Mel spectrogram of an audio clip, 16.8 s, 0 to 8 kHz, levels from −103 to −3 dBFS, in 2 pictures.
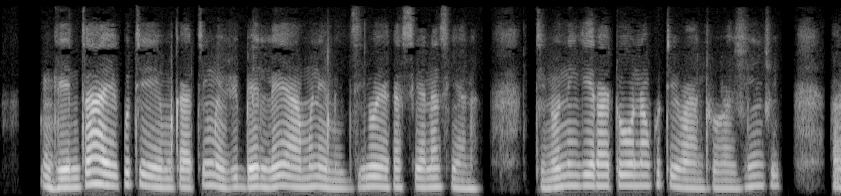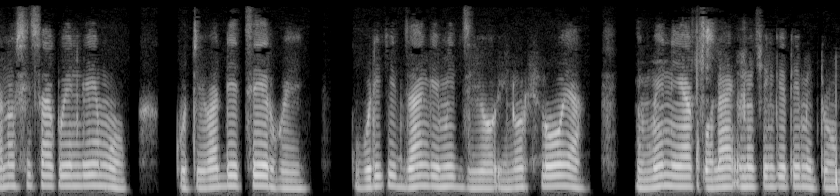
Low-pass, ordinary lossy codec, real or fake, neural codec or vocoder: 7.2 kHz; MP3, 48 kbps; real; none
